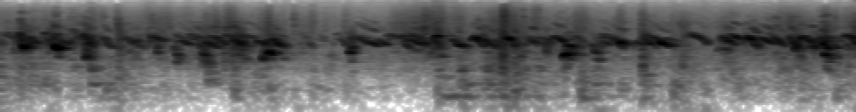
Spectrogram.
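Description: Chicks and young chickens cluck and peep in a run, a dense, continuous flurry of high chirping calls close by with no talk.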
